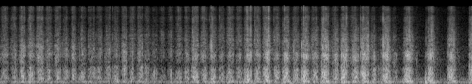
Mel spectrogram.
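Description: A thick, layered blue foam sponge held in the palm is scratched fast and aggressively with the fingernails. The result is a rapid, uneven run of dry, bright scratching strokes that overlap into a continuous rasping texture.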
